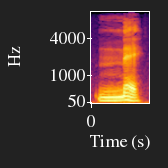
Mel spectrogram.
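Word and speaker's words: mes: aspect of it then remember that this a s here combined will give you the sound e okay so you'll pronounce it like me me me okay so logical same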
